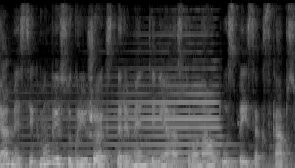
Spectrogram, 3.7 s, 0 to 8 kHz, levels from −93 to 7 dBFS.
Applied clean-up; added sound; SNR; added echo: none; Bowed string instrument; 13 dB; reverberation time 0.3 s.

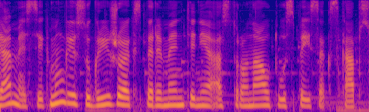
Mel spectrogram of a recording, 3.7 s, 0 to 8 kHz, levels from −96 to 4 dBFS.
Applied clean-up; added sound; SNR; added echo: none; none; none; none.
